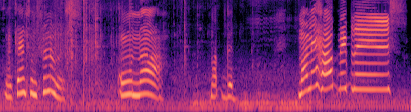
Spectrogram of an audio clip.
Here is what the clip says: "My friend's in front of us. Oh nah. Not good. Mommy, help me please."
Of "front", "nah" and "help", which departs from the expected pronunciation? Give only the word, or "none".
front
